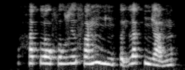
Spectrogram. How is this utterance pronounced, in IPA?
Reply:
ha˦˥t̚lɔ˧fə˧w zɨ˨˦fa˨˦ŋ ɲi˨˩ŋʔə̰˧˨j la˦˥k̚ɲa˧˩˨n

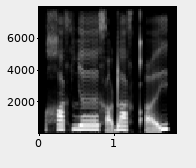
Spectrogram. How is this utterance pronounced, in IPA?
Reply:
χaxʎɛːxɑ̰ɖax qʼɛ̰j

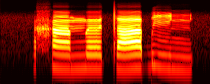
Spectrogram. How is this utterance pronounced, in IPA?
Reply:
xãmœtaɓiɲ

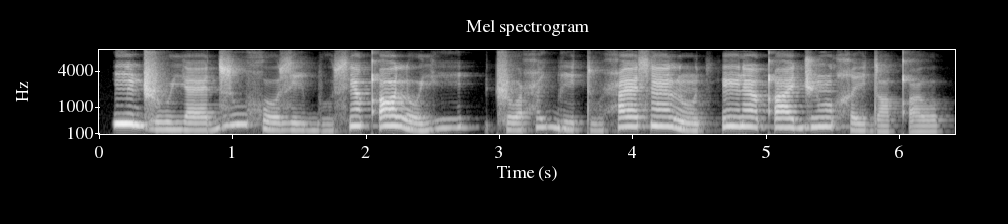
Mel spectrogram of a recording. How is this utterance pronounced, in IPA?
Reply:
ĩ˥ ɖ͡ʐu˩jæ˩ d͡zṳ˥xo˩ zi˩bo̤˩ sẽ˥qʼɒ˥lo˩ ji̤˥ | ʈ͡ʂo˩ħi̤˥bi˩ tṳ˩ħæ˥sæ̃˥ lõ˩t͡sʼẽ˥ ɾæ̃˥qʼæ˥d͡ʒũ˥ χi˩dɒ˩qʼo˩

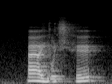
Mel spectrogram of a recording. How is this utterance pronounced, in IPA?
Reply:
ajɔ̃sʲ hɛ̃

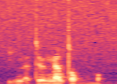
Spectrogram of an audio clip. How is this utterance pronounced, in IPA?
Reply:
ḭn̪æ̰ tøŋæwtɔ bɔ̤

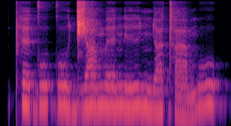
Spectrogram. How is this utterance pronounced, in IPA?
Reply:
pʰɛ˦˨ ɡo˦˨ʊ̯ko˦˨ʊ̯d͡ʑä˦ mɛ˦ne˦ɪ̯ ɲä˦tʰä˨ mo˦

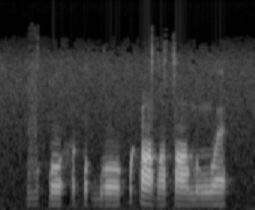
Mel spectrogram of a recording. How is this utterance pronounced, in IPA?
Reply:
vok͡pohʌk͡po ɡ͡boːk͡pʌk͡poːdˤɯː tˤoːmɯŋʷɛ

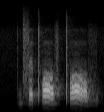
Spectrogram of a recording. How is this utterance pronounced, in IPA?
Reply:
d͡zətʼɔv tʼɔv

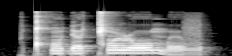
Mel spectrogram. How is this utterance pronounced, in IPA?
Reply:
ǃʰõ˥ɗə˥ ǁõ˥ɭoː˥mə˩v

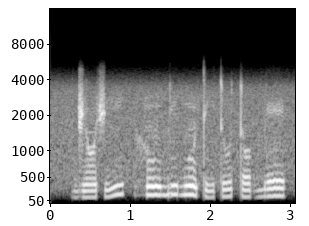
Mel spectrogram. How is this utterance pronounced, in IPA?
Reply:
d͡ʒɔ̃˨ʃi˨˦ | hũ˧ ɡ͡bi˦bũ˦˨ti˨tu˧ to˧ɡ͡be˦

